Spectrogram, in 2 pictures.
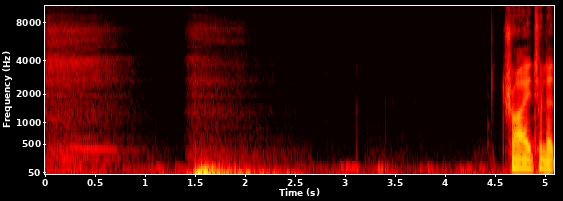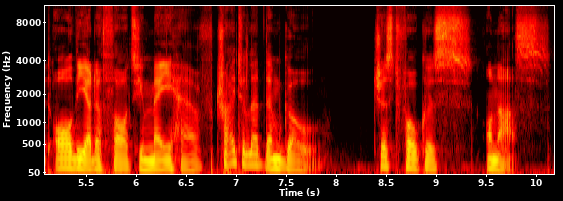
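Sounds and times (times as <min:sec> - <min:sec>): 
deep breath: 0:00.0 - 0:02.7
speech: 0:04.6 - 0:10.1.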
